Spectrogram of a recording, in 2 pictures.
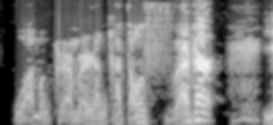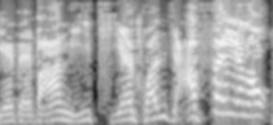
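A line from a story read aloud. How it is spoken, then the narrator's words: Through gritted teeth. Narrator (Chinese): 咬牙切齿的说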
